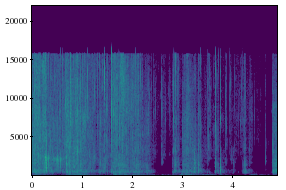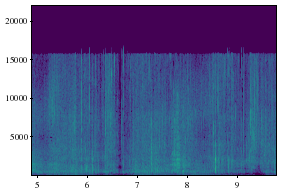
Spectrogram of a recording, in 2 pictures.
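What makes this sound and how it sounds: Fingertips with long nails pick at, rub and crumble a pile of small, solid, dry multicolored soap strips on the surface. The result is a dense, bright crinkling and crunching with almost no low end, thinning into sparse crackles before a brief near-silence, then resuming as a steady crumble to the end.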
